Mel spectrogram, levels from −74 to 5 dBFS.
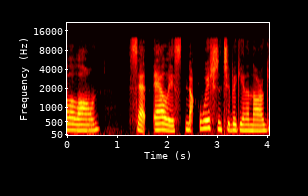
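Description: From start to finish the speech carries Opus voice compression damage, plainly audible: a hoarse, faintly robotic quality in the lower band with thin, smeared upper detail. That split points to hybrid coding near 16 kbps. Unlike MP3-style swirling, the roughness sits in the voice's excitation itself.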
